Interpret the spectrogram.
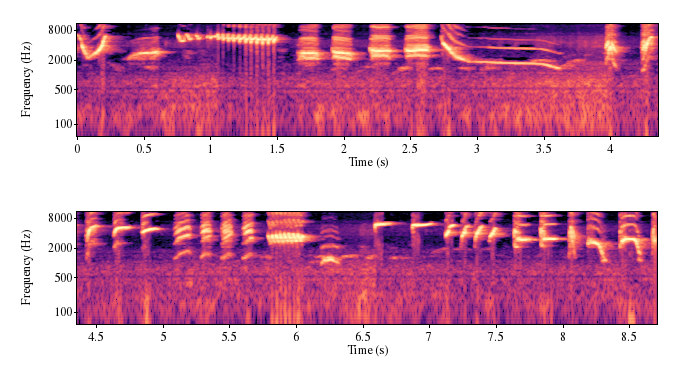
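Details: Asian pied starling used to lure starlings: rapid varied sequence of high whistles, sharp clicks, buzzy chirps and a long falling whistle, delivered almost without pause.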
